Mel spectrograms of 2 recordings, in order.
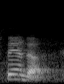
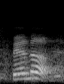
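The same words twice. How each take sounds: First: Said in the usual way. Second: Insistent call. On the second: Real, not acted. Coaches, seriously.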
